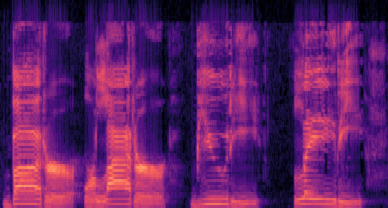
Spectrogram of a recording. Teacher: it's termed a tap or flap and it's what we do when we say words like butter or ladder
